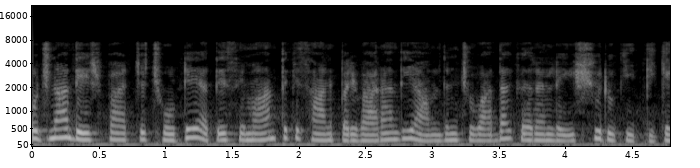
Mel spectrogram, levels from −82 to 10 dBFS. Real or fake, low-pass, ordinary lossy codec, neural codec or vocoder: fake; none; none; codec, 16 kHz, 8 kbps, FreqCodec, smaller model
